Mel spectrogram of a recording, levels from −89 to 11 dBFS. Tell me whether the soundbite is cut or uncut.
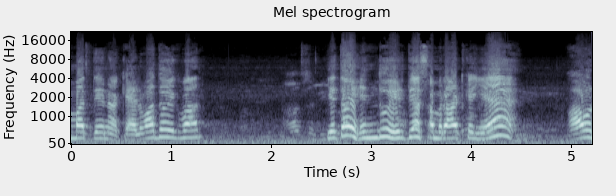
uncut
